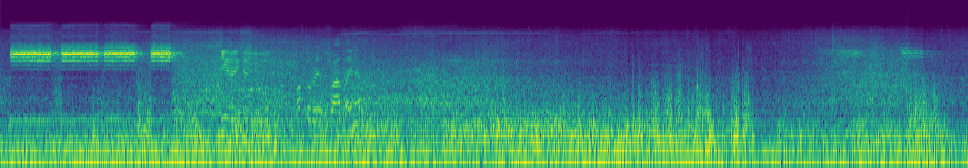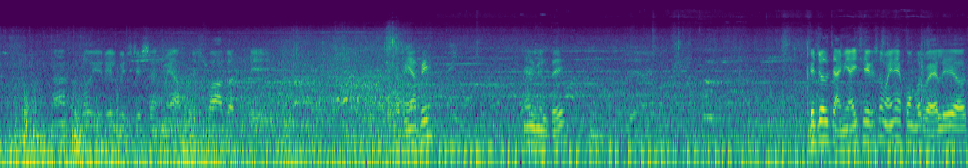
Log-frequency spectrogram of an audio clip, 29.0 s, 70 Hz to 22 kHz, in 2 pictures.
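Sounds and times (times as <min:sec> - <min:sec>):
city traffic: 0:00.0 - 0:29.0
motorcycle engine rumble: 0:00.0 - 0:29.0
vehicle horn honking: 0:00.2 - 0:02.8, 0:12.6 - 0:14.2.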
